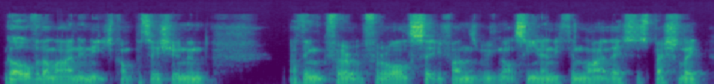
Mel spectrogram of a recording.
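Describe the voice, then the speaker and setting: A man's voice: on the low side, completely flat delivery, fast, vocal fry, darkish tone. A man, chatting casually as a football fan being interviewed.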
